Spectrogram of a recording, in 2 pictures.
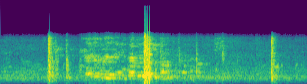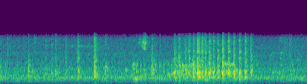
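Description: Wheels clatter and squeal on the rails.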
